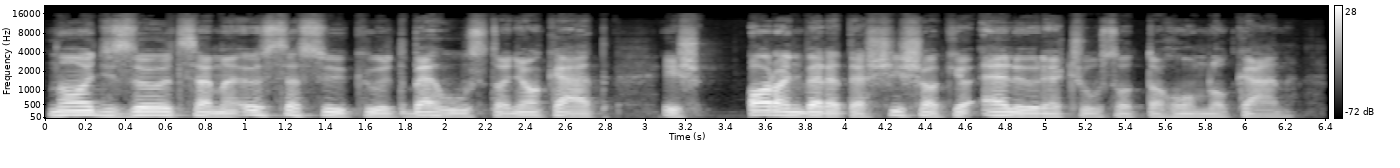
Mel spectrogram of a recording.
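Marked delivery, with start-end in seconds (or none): none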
